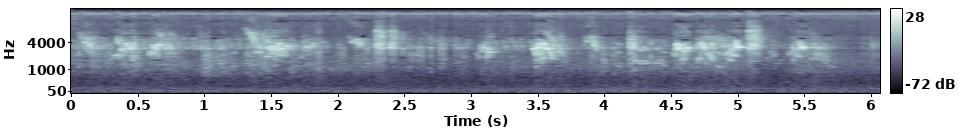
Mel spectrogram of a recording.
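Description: An Australian blue-winged kookaburra's laughing call: harsh, cackling bursts repeating in an uneven rhythm for several seconds, loud, with no voices.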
